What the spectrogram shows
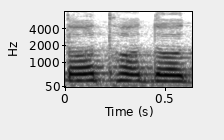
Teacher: दंत याचा स्पर्श होतो म्हणून याला आपण दंत वर्ण असे म्हणतो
